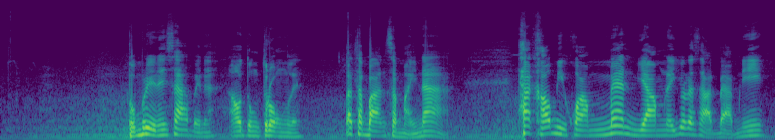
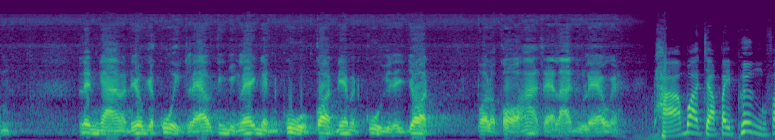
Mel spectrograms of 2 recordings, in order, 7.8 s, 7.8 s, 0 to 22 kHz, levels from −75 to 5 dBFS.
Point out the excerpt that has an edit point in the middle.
second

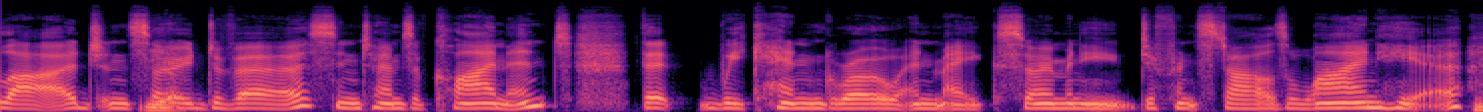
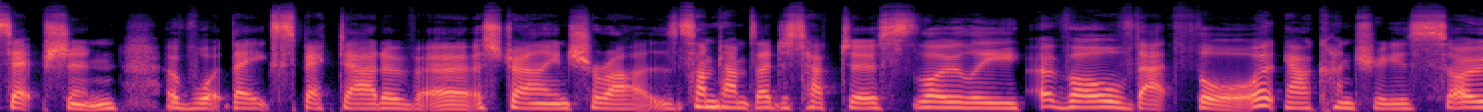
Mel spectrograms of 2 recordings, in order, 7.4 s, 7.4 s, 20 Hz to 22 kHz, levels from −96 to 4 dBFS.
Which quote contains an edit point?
second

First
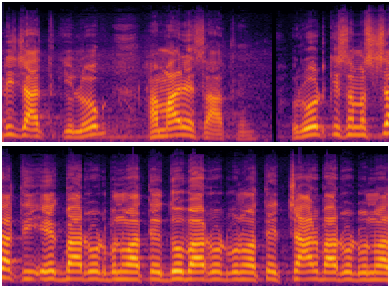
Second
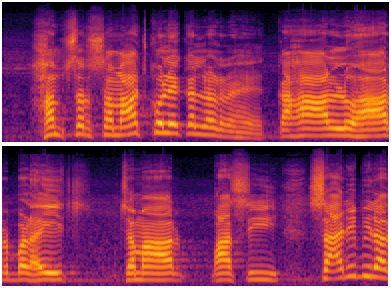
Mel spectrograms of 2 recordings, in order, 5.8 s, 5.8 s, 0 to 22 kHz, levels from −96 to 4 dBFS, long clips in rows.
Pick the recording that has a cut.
first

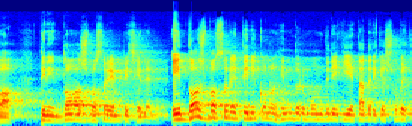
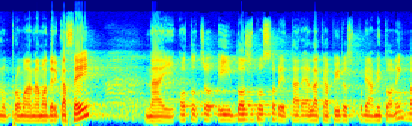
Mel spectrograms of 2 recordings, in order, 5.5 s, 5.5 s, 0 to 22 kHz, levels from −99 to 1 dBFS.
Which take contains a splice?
first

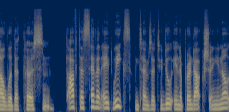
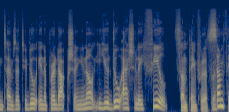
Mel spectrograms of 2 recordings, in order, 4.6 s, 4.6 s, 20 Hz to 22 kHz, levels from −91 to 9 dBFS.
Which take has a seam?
first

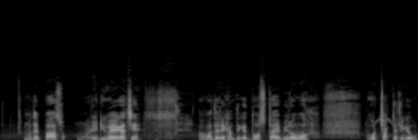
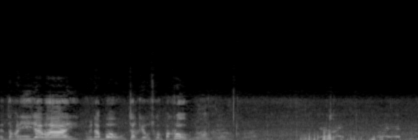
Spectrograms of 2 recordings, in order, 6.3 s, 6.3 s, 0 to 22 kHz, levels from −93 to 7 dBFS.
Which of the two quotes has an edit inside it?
second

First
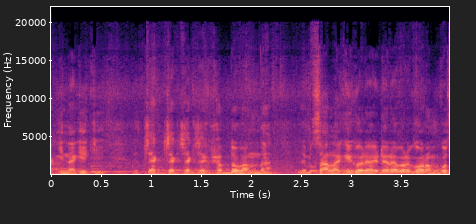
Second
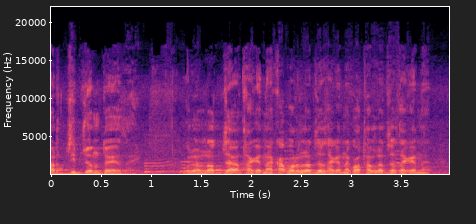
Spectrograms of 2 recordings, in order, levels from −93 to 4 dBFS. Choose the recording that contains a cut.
first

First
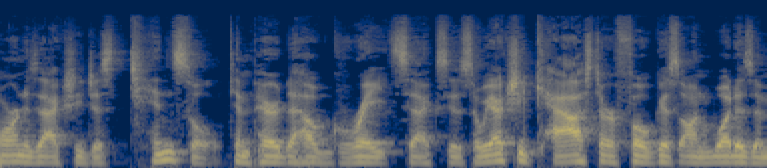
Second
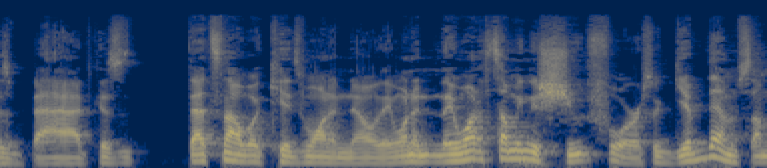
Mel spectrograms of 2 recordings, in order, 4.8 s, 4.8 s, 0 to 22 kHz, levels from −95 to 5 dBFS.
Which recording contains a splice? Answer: first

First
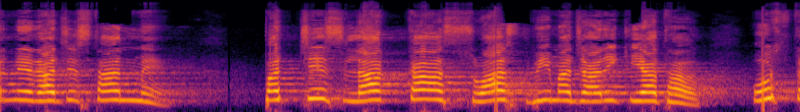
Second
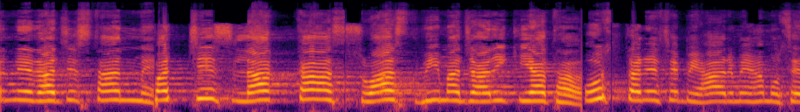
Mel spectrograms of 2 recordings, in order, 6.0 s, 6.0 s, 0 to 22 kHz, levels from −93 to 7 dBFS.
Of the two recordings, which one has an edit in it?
second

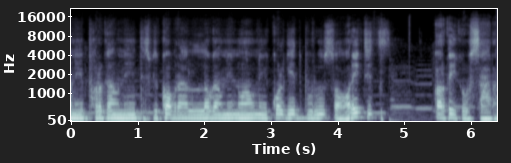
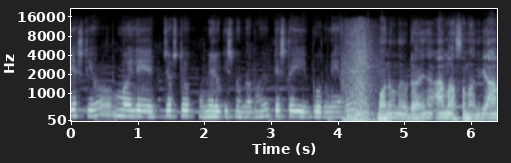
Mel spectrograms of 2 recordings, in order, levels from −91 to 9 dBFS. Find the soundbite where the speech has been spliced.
second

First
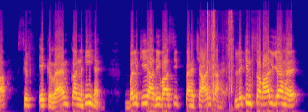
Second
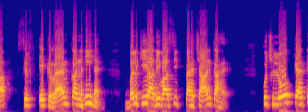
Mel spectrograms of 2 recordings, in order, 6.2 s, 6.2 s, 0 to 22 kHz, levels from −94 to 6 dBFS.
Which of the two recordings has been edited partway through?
first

